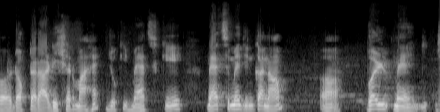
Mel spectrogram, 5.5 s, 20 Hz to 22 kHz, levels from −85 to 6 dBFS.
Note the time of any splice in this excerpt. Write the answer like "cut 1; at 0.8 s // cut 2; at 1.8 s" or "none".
none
